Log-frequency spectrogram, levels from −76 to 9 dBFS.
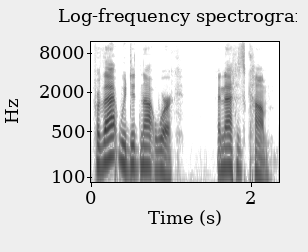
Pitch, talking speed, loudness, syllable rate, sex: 135 Hz, 255 wpm, -20 LUFS, 5.2 syllables/s, male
